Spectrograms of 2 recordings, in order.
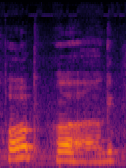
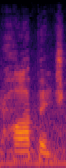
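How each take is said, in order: First: The name ends with a 'hog' sound. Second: The name ends with a 'page' sound. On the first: The speaker calls it wrong. "the company name is pronounced Hop Hog. I think that sounds stupid" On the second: The speaker calls it right. "the way it should be pronounced"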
